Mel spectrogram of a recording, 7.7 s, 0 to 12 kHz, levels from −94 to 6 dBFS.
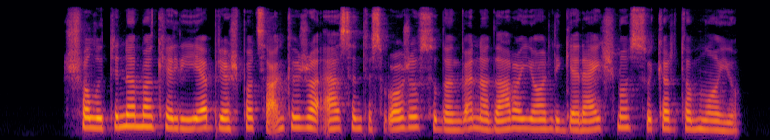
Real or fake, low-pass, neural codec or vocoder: fake; 9.9 kHz; autoencoder, 22.05 kHz, a latent of 192 numbers a frame, VITS, trained on one speaker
